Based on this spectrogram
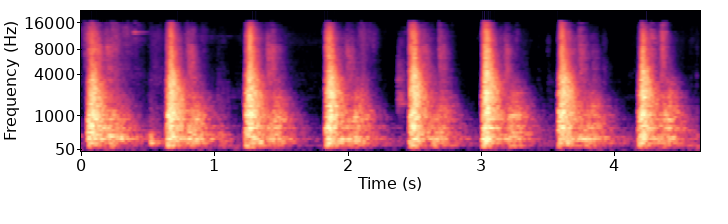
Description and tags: Metal Jar Banging
Bang, Boom, Crash, Friction, Hit, Impact, Metal, Plastic, Smash, Steel, Tool, Tools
